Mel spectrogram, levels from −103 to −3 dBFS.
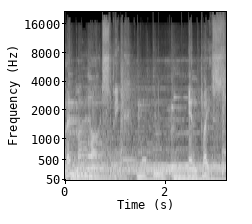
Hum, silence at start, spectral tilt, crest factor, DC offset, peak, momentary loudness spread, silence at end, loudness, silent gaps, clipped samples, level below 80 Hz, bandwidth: none; 0 s; -4.5 dB/octave; 16 dB; under 0.1%; -2 dBFS; 4 LU; 0 s; -20 LUFS; none; under 0.1%; -28 dBFS; over 20 kHz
